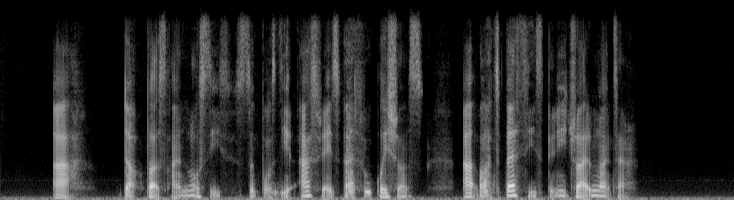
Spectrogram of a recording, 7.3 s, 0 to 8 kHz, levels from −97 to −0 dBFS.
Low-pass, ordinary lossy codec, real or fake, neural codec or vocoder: 7.2 kHz; Opus, 64 kbps; fake; autoencoder, 22.05 kHz, a latent of 192 numbers a frame, VITS, trained on many speakers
